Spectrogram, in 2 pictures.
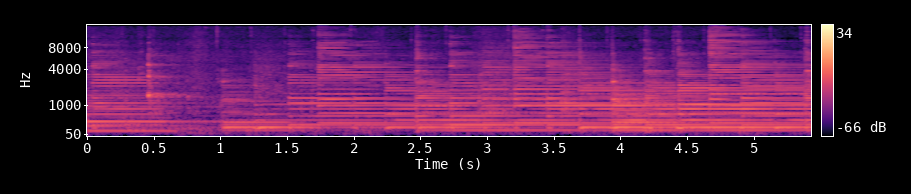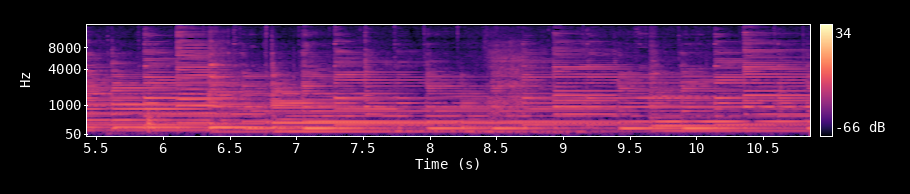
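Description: Solo acoustic guitar playing the instrumental introduction to a folk lullaby, with picked chords and a brief break just before one second in.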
